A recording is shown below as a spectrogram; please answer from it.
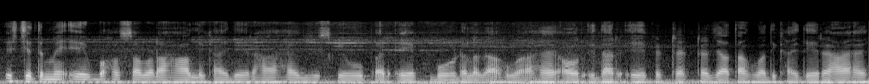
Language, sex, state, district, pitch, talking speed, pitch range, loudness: Hindi, male, Punjab, Pathankot, 105 Hz, 200 wpm, 105-110 Hz, -16 LUFS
